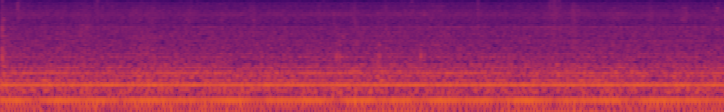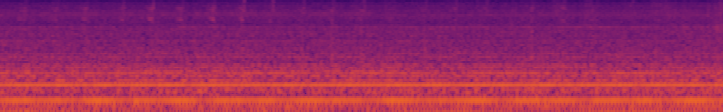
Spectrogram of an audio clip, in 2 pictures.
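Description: Steady electrical mains hum over a faint hiss, with a few faint clicks.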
